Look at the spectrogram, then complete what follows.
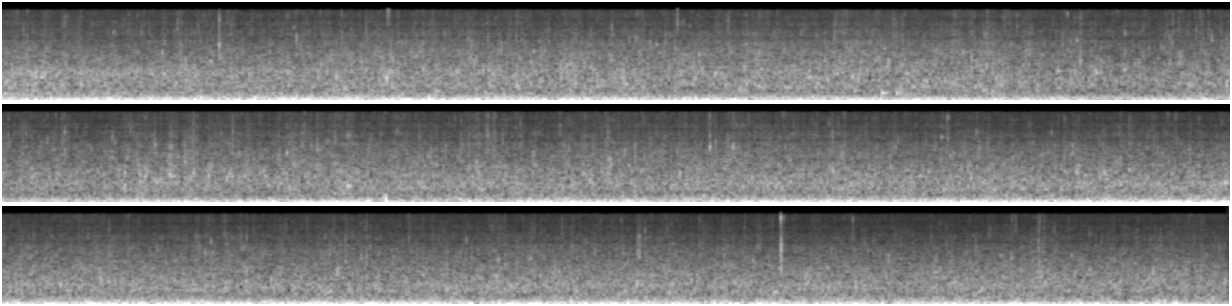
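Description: Storm overwash: seawater rushing in a shallow, fast, churning flow across a barrier-island beach toward the bay, a steady rushing noise.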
